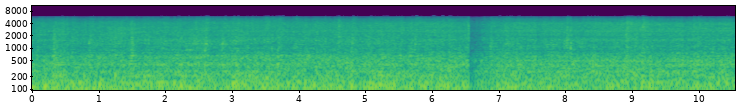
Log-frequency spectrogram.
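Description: Regional passenger train running along the line, heard from inside the carriage: a steady rumble of wheels on the rails with faint repeated clicks, and a brief drop in level about six and a half seconds in.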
